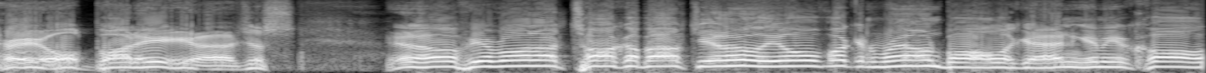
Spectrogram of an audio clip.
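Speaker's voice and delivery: a loud, mock-chummy drunk buddy on the phone; drunk Keith Olbermann. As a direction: ham up a tipsy old pal asking for work. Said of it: "made no less than three drunken phone calls".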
